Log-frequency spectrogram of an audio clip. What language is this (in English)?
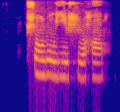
Chinese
